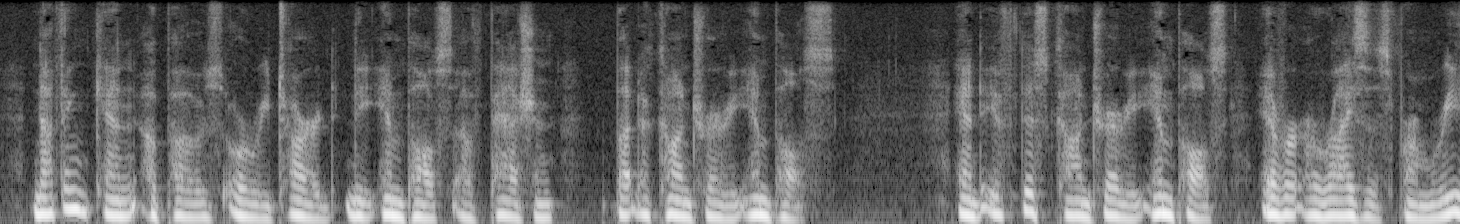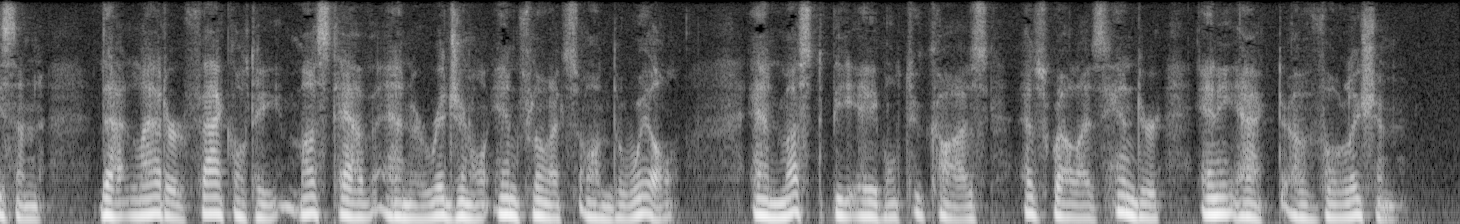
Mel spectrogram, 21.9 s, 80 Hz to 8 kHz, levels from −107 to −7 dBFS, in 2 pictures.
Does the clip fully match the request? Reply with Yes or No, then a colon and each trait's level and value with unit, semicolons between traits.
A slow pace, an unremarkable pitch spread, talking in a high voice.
No: slow, 130 wpm; average, 3.2 semitones; medium, 150 Hz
